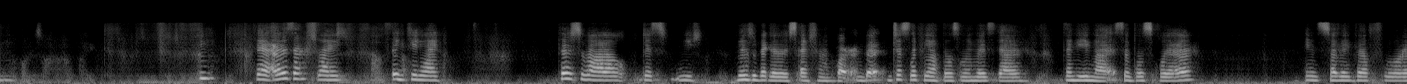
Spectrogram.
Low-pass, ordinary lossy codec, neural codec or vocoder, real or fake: 7.2 kHz; MP3, 64 kbps; codec, 16 kHz, 0.5 kbps, FreqCodec, smaller model; fake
